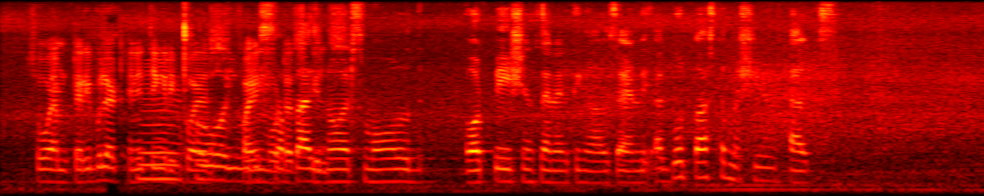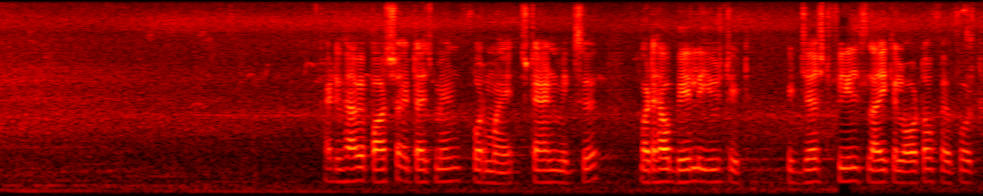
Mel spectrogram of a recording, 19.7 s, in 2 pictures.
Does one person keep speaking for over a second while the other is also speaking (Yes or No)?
Yes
